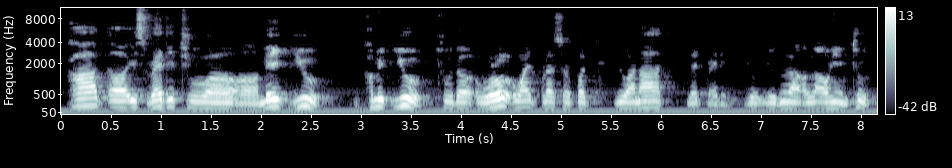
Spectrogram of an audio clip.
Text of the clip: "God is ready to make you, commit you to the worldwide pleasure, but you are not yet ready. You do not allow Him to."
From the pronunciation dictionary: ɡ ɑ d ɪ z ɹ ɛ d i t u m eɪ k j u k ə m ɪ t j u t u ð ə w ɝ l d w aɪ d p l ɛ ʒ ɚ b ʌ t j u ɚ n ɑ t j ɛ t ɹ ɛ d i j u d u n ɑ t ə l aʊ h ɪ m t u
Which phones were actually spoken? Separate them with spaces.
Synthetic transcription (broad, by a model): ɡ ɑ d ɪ s ɹ ɛ d i t u m eɪ k j u k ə m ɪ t j u t u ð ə w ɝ l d w aɪ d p l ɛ s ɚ b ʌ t j u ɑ n ɑ t j ɛ t ɹ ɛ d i j u d u n ɑ t ə l aʊ h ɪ m t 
